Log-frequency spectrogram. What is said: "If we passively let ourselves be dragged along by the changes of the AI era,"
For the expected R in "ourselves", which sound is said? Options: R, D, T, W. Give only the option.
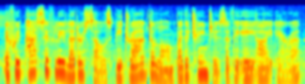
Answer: R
